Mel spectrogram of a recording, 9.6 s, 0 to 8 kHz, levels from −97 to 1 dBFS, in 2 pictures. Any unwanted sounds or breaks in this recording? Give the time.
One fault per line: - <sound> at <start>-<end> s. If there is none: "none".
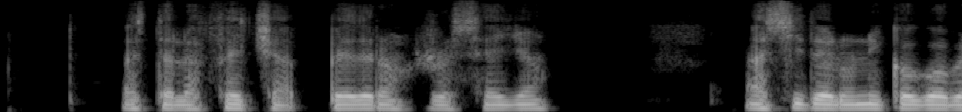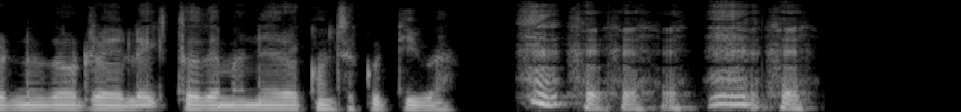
- laugh at 7.4-8.9 s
